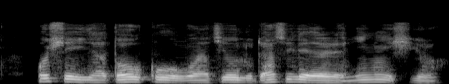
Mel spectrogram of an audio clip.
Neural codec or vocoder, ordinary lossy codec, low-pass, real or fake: codec, 44.1 kHz, 3.4 kbps, Pupu-Codec; AAC, 48 kbps; 7.2 kHz; fake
